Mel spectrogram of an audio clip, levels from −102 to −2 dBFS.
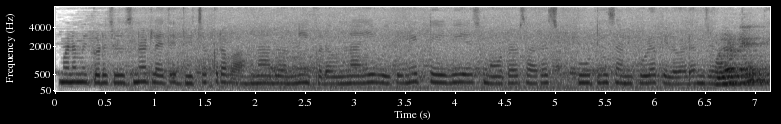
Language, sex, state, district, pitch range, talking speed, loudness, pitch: Telugu, female, Andhra Pradesh, Annamaya, 215-240 Hz, 125 wpm, -19 LUFS, 230 Hz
